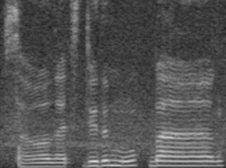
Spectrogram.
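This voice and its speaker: A woman's voice: medium pitch, takes it slowly, slight background noise. A woman with a Filipino accent, gushing through a casual unboxing vlog in her bedroom and mixing English with Tagalog. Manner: gushing, excitable exclamations. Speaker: vlogger.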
